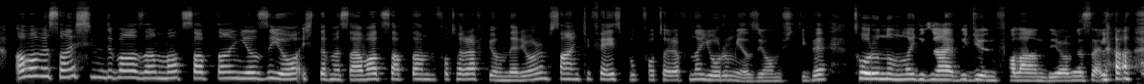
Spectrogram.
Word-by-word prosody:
Ama 380 +5 +5
mesela 370 -2 0
şimdi 325 -2 -7
bazen 310 -3 +2
WhatsApp'tan 285 0 -1
yazıyor. 275 -3 0
İşte, 250 0 -4
mesela 225 -2 -1
WhatsApp'tan 245 0 0
1 225 - -14
fotoğraf 245 0 -3
gönderiyorum. 200 +6 -3
Sanki 250 -1 -3
Facebook 240 -2 -5
fotoğrafına 215 +1 -5
yorum 205 -3 -2
yazıyormuş 165 +1 -9
gibi. 210 +7 -4 0.3
Torunumla 250 -4 +7
güzel 215 -3 +2
bir 220 - -3
gün 205 -4 0
falan 180 -2 0
diyor 175 +1 +1
mesela. 225 +8 +2
240 Hz, 130 wpm, -23 LUFS, 210-275 Hz, 0.3 s, Torunumla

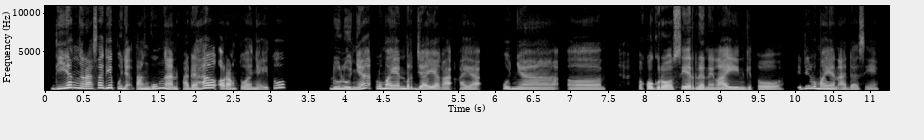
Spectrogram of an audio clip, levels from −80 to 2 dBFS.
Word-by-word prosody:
dia 275 +9 +4
ngerasa 285 0 +2
dia 335 +2 +4
punya 250 -6 -2
tanggungan 210 +1 +1
padahal 205 +12 +2
orang 210 -1 +3
tuanya 200 -1 -2
itu 325 - -3 0.6
dulunya 215 +3 +2
lumayan 230 -2 +3
berjaya, 215 0 +2
Kak, 185 -3 -2
kayak 185 -2 -3 0.3
punya, 205 -4 -2 0.5
eee, 175 -1 -3 0.5
toko 225 0 +1
grosir 185 +4 +4
dan 185 -3 +1
lain-lain 195 +1 +1
gitu, 170 0 -4 0.2
jadi 260 +8 -4
lumayan 215 -4 +2
ada 180 -1 -5
sih. 185 - -10
210 Hz, 135 wpm, -22 LUFS, 185-230 Hz, 0.6 s, dia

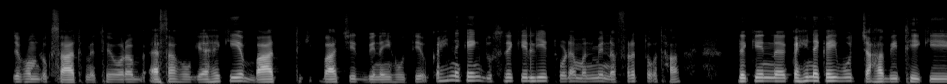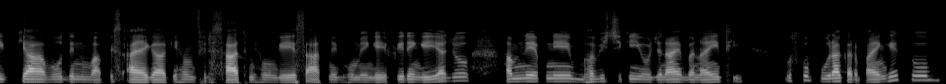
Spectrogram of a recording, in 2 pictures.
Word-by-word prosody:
जब 130 -1 -4
हम 125 -1 -2
लोग - - -9
साथ 110 0 +6
में 110 - -6
थे 115 - -5
और 115 0 -2
अब 115 -1 -3
ऐसा 120 +3 +3
हो 120 - -7
गया 120 +1 0
है 135 +2 -2
कि 160 +2 -2
ये 160 - +5
बात 120 -3 +7 0.5
बातचीत 125 +1 +3
भी 120 - -2
नहीं 115 0 -2
होती 115 +3 -8
है। - - -3
कहीं 175 - -4
न - - +2
कहीं 180 0 +3
एक-दूसरे 160 0 -5
के 160 0 -1
लिए 165 +1 +2
थोड़ा 140 - -3
मन 140 -1 -5
में - - -1
नफ़रत 115 - -4
तो - - -7
था। - - -4 0.6
लेकिन 160 +1 +4 0.2
कहीं 155 +3 +3
न 170 - +7
कहीं 165 0 +6
वो 160 +1 -3
चाह 130 +1 +3
भी 135 +1 -2
थी 135 - +3
कि 125 -2 -1
क्या 125 -1 +7
वो 120 +1 -6
दिन 120 0 -6
वापस 105 0 -4
आएगा 110 -1 +5
कि - - -9
हम 115 0 -8
फिर - - -14
साथ 110 0 +6
में 110 - -10
होंगे, 105 -1 -3
साथ - - +1
में 110 - -7
घूमेंगे-फिरेंगे 110 +1 -4
या 125 - +2
जो 170 +2 -7 0.4
हमने 140 +3 +2
अपने 140 0 -1 0.2
भविष्य 135 +3 -6
की 130 - -5
योजनाएँ 115 0 +1
बनाईं 110 +2 0
थी - - -14 0.4
उसको 195 - -6
पूरा 145 -4 +3
कर - - -2
पाएँगे? 120 - 0
तो 200 0 -2
125 Hz, 220 wpm, -31 LUFS, 115-145 Hz, 0.6 s, बात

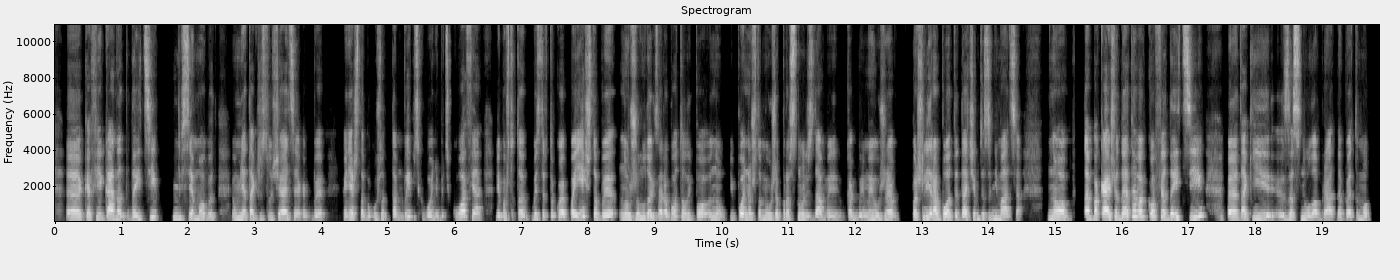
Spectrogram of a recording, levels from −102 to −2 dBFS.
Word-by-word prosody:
э, 220 0 +4
кофейка 240 0 +2
надо 195 -3 -2
дойти. 210 +9 -1 0.2
Не 245 -3 -3
все 230 +1 0
могут. 220 -1 -3 0.2
У 220 - -5
меня 225 -1 +1
также 210 0 -2
случается, 205 -2 0
я 165 - -4
как 185 +1 -9
бы, 170 -3 -3 0.2
конечно, 215 +2 -1
могу 185 +3 -7
что-то 225 -2 -8
там 180 +1 -8
выпить, 325 -3 -4
какой-нибудь 195 -2 -6
кофе, 275 -3 0 0.2
либо 200 +1 -2
что-то 205 -3 -3
быстро 230 -1 -4
такое 195 0 +1
поесть, 190 - +2
чтобы, 200 -4 +2
ну, 230 0 +1
желудок 230 -3 +1
заработал 230 +7 -1
и 225 - -3
по 225 +3 -1
ну, 225 -6 -4
и 210 - -12
понял, 245 +3 +3
что 230 -2 -5
мы 220 - -3
уже 225 0 0
проснулись, 220 -3 -2
да. 195 +1 +2
Мы 180 -4 -7
как 200 0 -3
бы 190 0 -2
мы 200 +2 -2
уже 205 -1 -1 0.2
пошли 250 +4 +1
работать, 235 -7 +3
да, 190 +2 +3
чем-то 230 +1 -4
заниматься. 205 -3 -2 0.4
Но 220 -3 +4 0.2
там 225 0 +4
пока 240 +1 +8
еще 280 +3 +3
до 240 0 +3
этого 330 -2 +5
кофе 310 -1 +1
дойти, 270 +7 +2 0.3
э, 215 +2 +5
так 235 +2 0
и 215 -5 -1
заснул 215 -3 0
обратно. 160 +2 0
Поэтому 190 0 -2
215 Hz, 195 wpm, -24 LUFS, 195-240 Hz, 0.4 s, пока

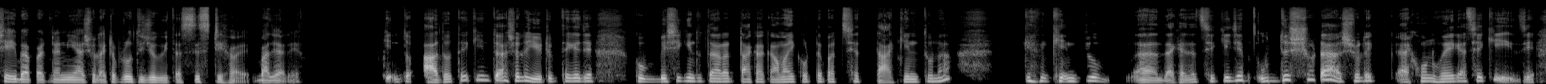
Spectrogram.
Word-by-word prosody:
সেই 130 -4 +4
ব্যাপারটা 110 -1 +1
নিয়ে 110 -1 +2
আসলে 105 +1 -2
একটা 110 +2 -2
প্রতিযোগিতা 110 -4 +2
সৃষ্টি 125 -2 +1
হয় - - -3 0.2
বাজারে। 90 -7 -1 1.0
কিন্তু - - -3 0.3
আদতে 120 - 0
কিন্তু 205 -2 -1
আসলে 175 0 +2
YouTube 135 +4 -1
থেকে 150 0 +3
যে 150 - +4 0.4
খুব 145 -2 +3 0.2
বেশি 140 +3 +3
কিন্তু 150 -2 +2
তারা 135 0 +3
টাকা 120 +1 0
কামাই 120 +2 +1
করতে 130 +1 -1
পারছে 125 - -2 0.2
তা 100 - +3 0.2
কিন্তু 120 0 0
না। - - +1 0.8
কেং 160 -5 -1 0.2
কিন্তু 150 +2 +1 0.5
অ্যা 105 - +3 0.2
দেখা 105 - -1
যাচ্ছে 120 +4 -3
কি 160 - +1
যে 195 - +5 0.2
উদ্দেশ্যটা 210 +7 +2
আসলে 155 -1 +1 0.4
এখন 150 0 -2
হয়ে 130 +1 +3
গেছে 155 +3 0
কি - - 0 0.2
যে, - - -1
130 Hz, 160 wpm, -25 LUFS, 110-150 Hz, 1.0 s, যে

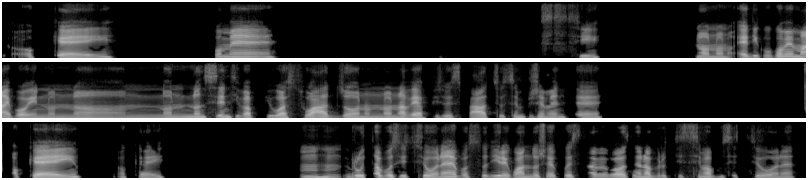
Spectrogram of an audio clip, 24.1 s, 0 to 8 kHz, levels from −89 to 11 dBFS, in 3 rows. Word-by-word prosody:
Okay. 170 +3 +2 1.0
Come 210 -2 +3 2.7
Sì, 185 -3 -10 0.9
no, 185 -2 -1
no, 190 0 -3
no 190 - -12
e 195 - +4
dico, 190 -2 -7
come 240 +3 +3
mai 185 -5 +5
poi 175 -2 0
non 175 0 -9
non 165 0 -6
non 195 +1 0
si 195 - -9
sentiva 200 -3 0
più 190 +2 -9
a 180 0 +5
suo 185 +1 -3
agio, 190 +1 +3
non 185 -1 -7
non 180 0 -4
aveva 175 0 +4
più 185 - -22
suoi 185 -1 -8
spazi 190 +3 -1
o - - -9
semplicemente 185 -1 -6 2.2
Okay, 185 0 +7 0.4
okay. 185 -1 -8 1.4
Mh-mh, 190 -3 -4
brutta 220 +2 +1
posizione, 205 -2 +2
eh, - - +2
posso 190 +1 -8
dire? 200 -3 +1
Quando 180 +1 +1
c'è 215 +3 -3
questa 225 -2 -5
cosa 200 +1 +1
è - - -2
una 190 -1 +3
bruttissima 195 +1 -6
posizione. 180 -2 -8
190 Hz, 110 wpm, -25 LUFS, 180-200 Hz, 2.7 s, Okay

